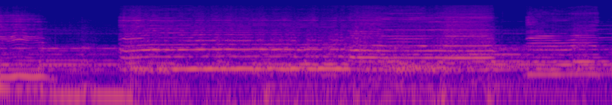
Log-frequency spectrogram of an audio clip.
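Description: A man singing a slow pop ballad over an instrumental backing track: long held notes, with short breaks between phrases about half a second in and near the end.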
